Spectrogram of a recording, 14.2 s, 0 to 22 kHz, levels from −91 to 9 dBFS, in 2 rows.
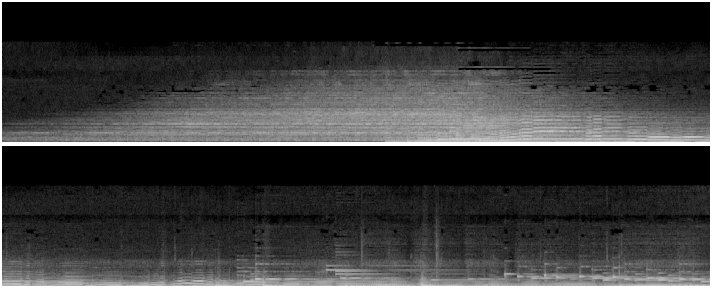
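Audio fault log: Nothing to log here, as no faults turn up anywhere in the recording.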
